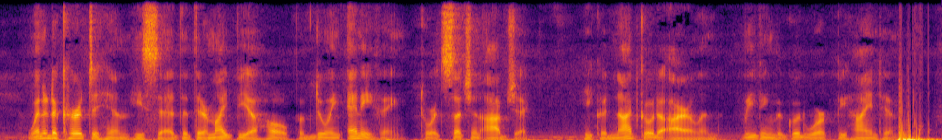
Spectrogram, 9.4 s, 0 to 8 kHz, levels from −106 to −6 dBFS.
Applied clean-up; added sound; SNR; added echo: none; Growling / Hiss; 5 dB; none.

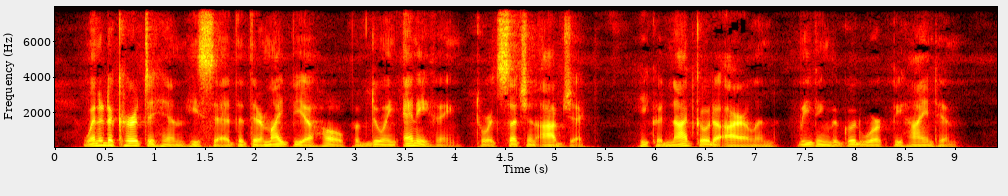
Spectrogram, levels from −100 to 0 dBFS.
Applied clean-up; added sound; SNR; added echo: none; none; none; none.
